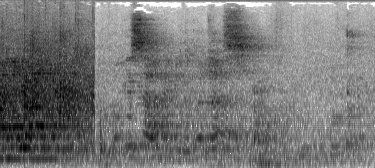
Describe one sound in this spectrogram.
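A middle-aged woman speaks calmly into a microphone in an echoing hall.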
